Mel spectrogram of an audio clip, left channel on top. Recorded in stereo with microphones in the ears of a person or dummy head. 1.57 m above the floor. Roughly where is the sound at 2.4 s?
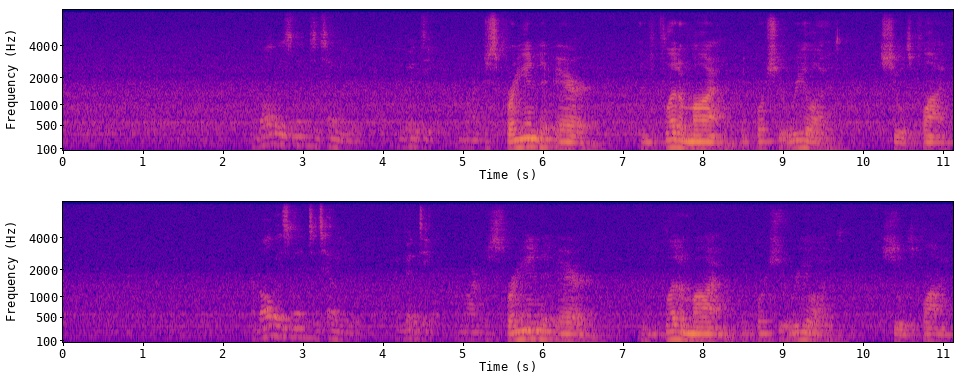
Right.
